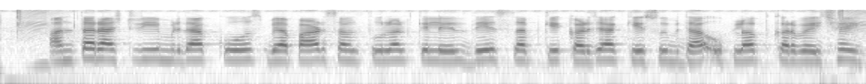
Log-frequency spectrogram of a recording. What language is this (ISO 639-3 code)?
mag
